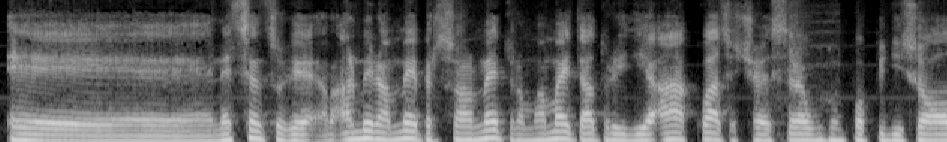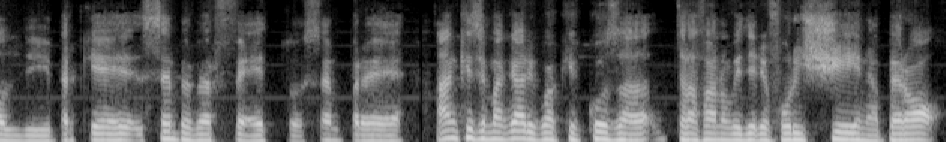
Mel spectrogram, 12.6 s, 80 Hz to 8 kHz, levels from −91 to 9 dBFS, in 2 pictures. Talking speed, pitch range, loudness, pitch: 200 wpm, 125-140 Hz, -14 LUFS, 130 Hz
